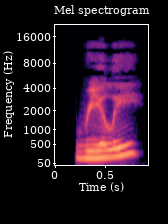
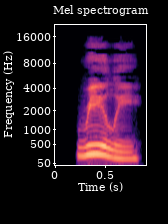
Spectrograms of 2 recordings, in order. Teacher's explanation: Try this with me. Say, really? With a rising tone to show surprise. Now say, really? With a falling tone to show you don't believe someone. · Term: intonation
